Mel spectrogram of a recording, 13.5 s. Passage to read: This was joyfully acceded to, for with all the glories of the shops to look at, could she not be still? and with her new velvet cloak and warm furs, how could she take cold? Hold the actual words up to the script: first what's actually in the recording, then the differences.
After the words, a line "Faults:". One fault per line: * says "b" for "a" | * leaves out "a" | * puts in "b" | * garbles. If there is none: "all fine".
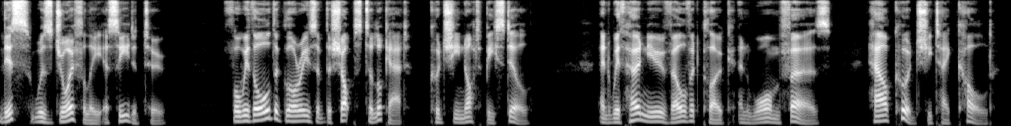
This was joyfully acceded to, for with all the glories of the shops to look at, could she not be still? and with her new velvet cloak and warm furs, how could she take cold?
Faults:
all fine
